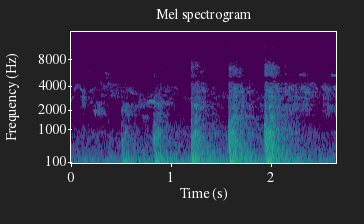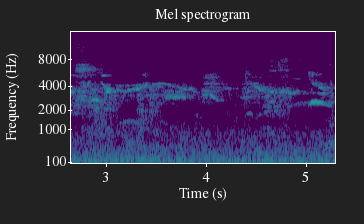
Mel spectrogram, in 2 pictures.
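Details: Four quick, low barks from a Husky, filmed on 13 March 2021 at 4:17 pm, then the barking stops and thin outdoor birdsong and chirps carry on over a faint background hum.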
